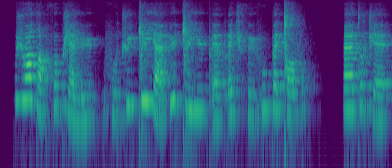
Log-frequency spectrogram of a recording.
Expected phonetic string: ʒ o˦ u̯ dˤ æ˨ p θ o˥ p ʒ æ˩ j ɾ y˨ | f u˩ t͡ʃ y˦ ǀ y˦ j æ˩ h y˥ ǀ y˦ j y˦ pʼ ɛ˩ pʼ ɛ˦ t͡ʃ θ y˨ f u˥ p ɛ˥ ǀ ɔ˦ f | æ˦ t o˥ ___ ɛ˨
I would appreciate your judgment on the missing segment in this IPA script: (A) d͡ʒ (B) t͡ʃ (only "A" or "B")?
B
